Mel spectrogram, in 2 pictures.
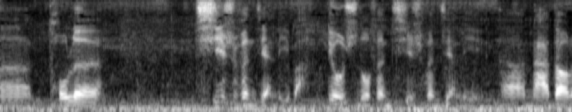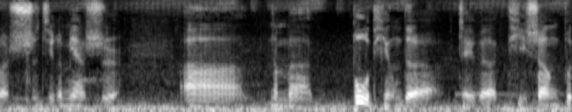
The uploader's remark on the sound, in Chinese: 这期在新西兰首都惠灵顿海边码头录制的节目。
